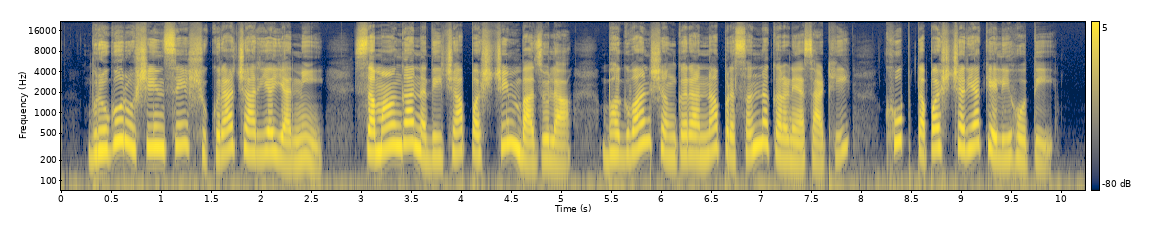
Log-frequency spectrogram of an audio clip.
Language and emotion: Marathi, neutral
